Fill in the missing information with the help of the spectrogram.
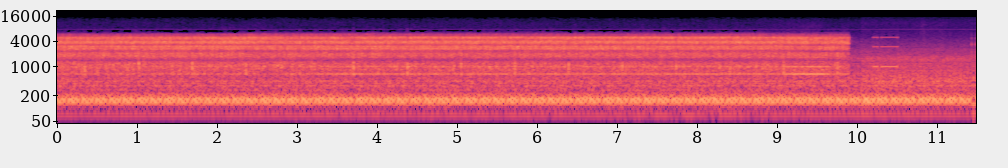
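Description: Steady loud hiss of radio static with a low hum beneath, from a handheld radio-noise ghost-hunting device. The static cuts off abruptly about ten seconds in, leaving a fainter hiss with a couple of short beeping tones.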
